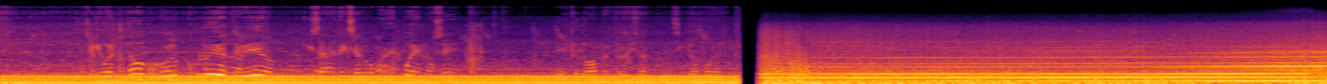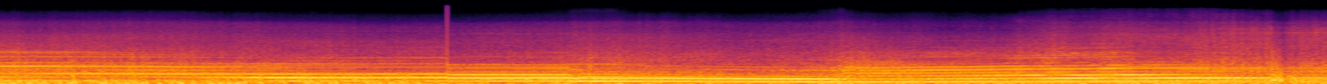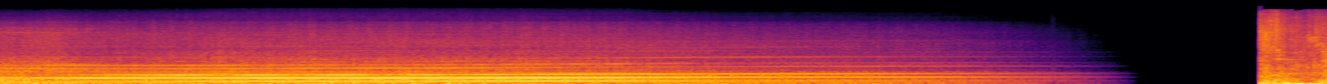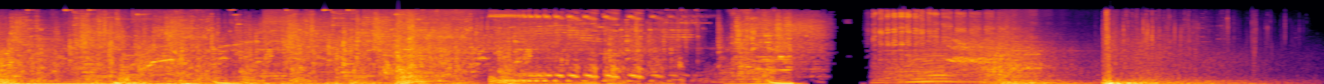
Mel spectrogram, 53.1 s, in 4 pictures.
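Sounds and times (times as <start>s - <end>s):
motorcycle engine cruising: 0.0s - 37.5s
wind noise: 7.6s - 17.7s.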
